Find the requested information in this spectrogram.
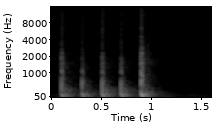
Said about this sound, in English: So I decided to knock on the door and announce my presence.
